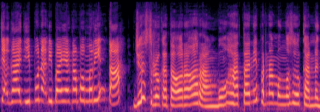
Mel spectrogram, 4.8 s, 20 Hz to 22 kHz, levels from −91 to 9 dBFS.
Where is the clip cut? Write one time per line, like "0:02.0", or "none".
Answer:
0:01.9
